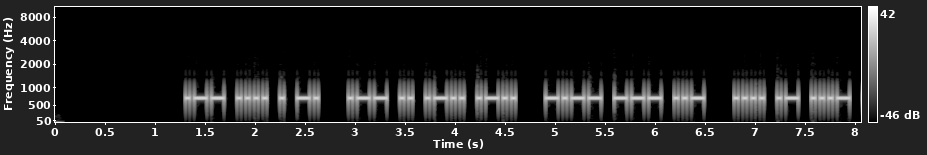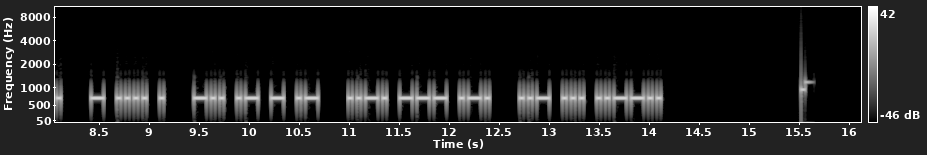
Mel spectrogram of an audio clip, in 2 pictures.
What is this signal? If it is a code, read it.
Morse code, heard as a keyed tone, about 28 wpm, 700 Hz. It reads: WHEN WILL YOU HAVE THE DATA FOR US?
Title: Sentences from Top 1000 Words - Review Part 3 - 28wpm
